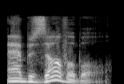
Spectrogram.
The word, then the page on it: absolvable: British English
